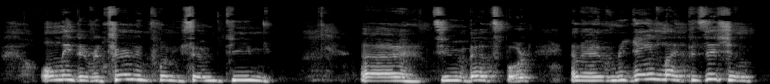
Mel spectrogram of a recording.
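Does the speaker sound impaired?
Yes: cerebral palsy; present from birth, uses power wheelchair.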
